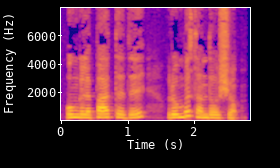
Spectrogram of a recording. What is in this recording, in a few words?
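meet, Tamil, female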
